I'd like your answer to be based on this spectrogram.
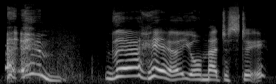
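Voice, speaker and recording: Courteous fantasy townsfolk, lively pitch. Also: female voice, slow, dry recording, full character voice. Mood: announcing. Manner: courteous, formal. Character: townsfolk of a fantasy kingdom, deferential and formal. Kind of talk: storybook role-play in a video game.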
